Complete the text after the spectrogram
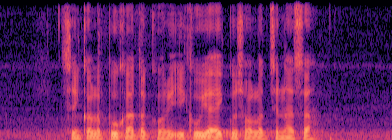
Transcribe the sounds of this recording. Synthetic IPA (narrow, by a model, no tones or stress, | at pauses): sɪŋkələb̥ṳkat̪əɡ̥ɔ̤ɾiʔikujaikusɔlɔt̪̚dʒ̥ə̤nasa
